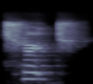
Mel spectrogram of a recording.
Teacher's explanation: When an affricate sound such as t, as in church, is produced, the tongue is slower in leaving the roof of the mouth than when a stop like t is produced on its own. Hence, affricates are said to be produced with delayed release of air.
